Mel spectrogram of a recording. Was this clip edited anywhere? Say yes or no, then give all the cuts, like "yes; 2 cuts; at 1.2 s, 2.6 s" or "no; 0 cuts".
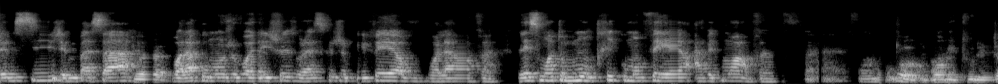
no; 0 cuts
